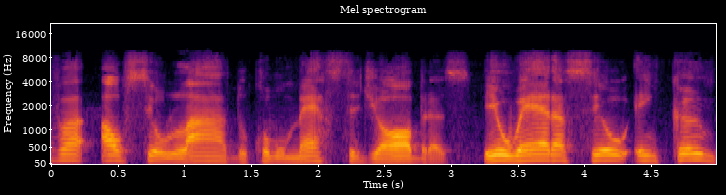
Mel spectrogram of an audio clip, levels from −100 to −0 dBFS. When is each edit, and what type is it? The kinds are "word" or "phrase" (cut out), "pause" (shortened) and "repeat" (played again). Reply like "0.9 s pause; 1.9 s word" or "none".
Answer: 3.2 s pause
